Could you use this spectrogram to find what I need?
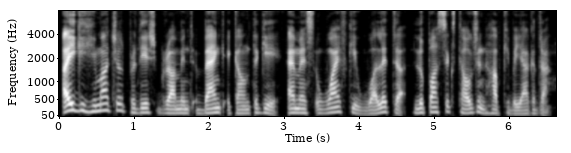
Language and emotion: Manipuri, neutral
